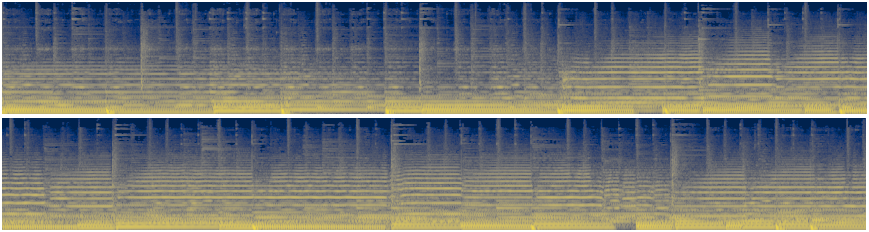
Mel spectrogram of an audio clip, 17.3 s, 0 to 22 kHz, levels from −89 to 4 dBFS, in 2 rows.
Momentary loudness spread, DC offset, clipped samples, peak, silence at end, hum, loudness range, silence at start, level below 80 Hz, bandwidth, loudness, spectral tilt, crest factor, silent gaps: 4 LU; under 0.1%; under 0.1%; 0 dBFS; 0 s; none; 3 LU; 0 s; -20 dBFS; 18.5 kHz; -13 LUFS; -6.5 dB/octave; 12 dB; none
